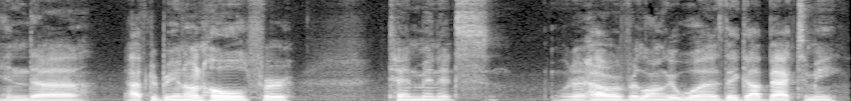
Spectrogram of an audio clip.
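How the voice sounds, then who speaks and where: A man speaks as a solo podcast host in a medium-pitched voice. His delivery is casual and conversational, with repeated phrases and rhetorical questions for emphasis. The sound is dry, with very little room around the voice. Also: little pitch movement, moderate pace, no room sound.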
